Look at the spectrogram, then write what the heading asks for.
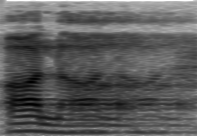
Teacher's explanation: لام کے اوپر مد ہے، 4 الف کے برابر کھینچا جائے گا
